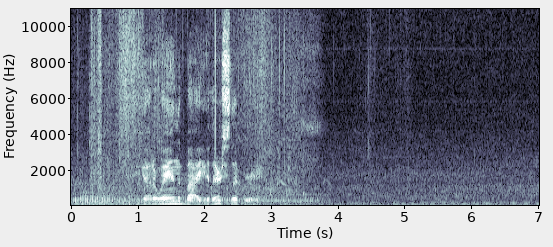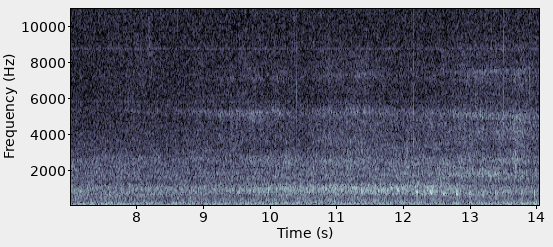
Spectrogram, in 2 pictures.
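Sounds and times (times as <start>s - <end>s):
wind rumbling on microphone: 0.0s - 4.8s
distant road traffic: 0.0s - 14.0s.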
